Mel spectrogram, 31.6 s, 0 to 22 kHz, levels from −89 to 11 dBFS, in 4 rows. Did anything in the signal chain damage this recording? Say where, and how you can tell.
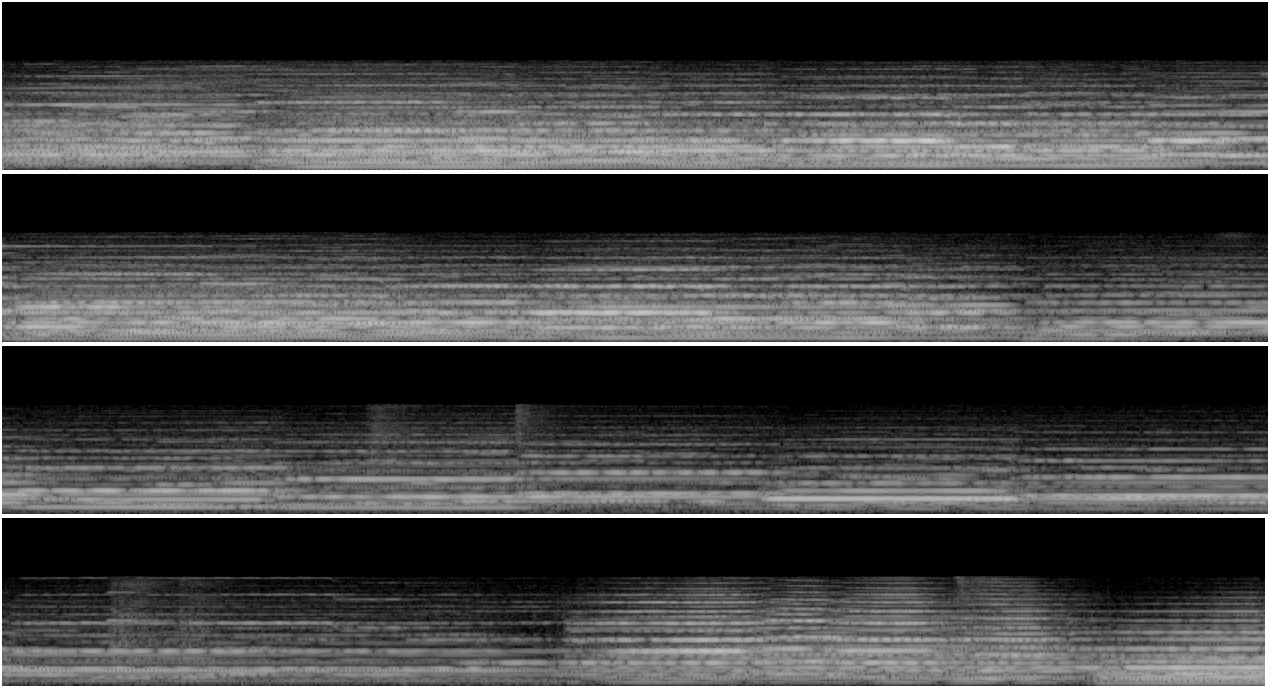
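No, nothing in this audio stood out on listening as damage from any stage of the signal chain.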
